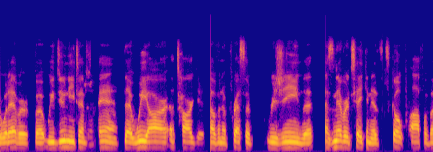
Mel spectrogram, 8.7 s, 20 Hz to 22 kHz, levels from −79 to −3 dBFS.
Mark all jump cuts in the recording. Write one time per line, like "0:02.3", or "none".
0:02.3
0:04.2
0:06.4
0:07.7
